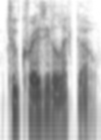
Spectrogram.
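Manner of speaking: plain reading voice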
